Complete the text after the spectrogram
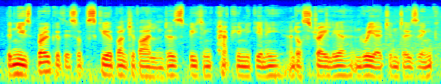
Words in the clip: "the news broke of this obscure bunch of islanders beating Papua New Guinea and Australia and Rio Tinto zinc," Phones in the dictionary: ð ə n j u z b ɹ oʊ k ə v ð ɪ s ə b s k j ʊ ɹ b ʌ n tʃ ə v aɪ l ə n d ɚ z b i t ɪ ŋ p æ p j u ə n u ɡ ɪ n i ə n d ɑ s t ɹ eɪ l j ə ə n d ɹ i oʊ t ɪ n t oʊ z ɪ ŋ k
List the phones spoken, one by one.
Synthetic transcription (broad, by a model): ð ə n j u z b ɹ oʊ k ə v ð ɪ s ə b s k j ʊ b ʌ n tʃ ə v aɪ l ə n d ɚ z b i t ɪ ŋ p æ p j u n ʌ ɡ ɪ n i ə n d ɑ s t ɹ eɪ l j ə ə n ɹ i oʊ t ɪ n t oʊ z ɪ ŋ k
